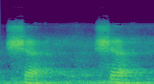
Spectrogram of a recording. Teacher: Dia punya makhraj dari wasal lisan, tengah-tengah lidah. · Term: Huruf shin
